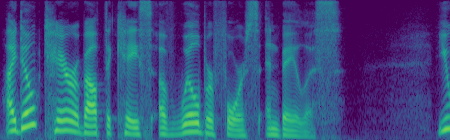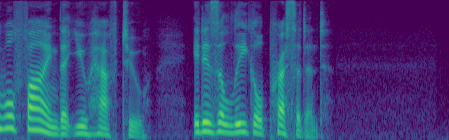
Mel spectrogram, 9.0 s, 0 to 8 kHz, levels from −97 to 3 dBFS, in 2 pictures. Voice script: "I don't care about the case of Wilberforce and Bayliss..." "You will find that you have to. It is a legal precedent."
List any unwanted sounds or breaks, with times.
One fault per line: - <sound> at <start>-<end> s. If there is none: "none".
none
